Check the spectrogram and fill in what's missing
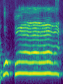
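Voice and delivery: high, loud whoop whoop; mock celebration. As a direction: cheer it up high.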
